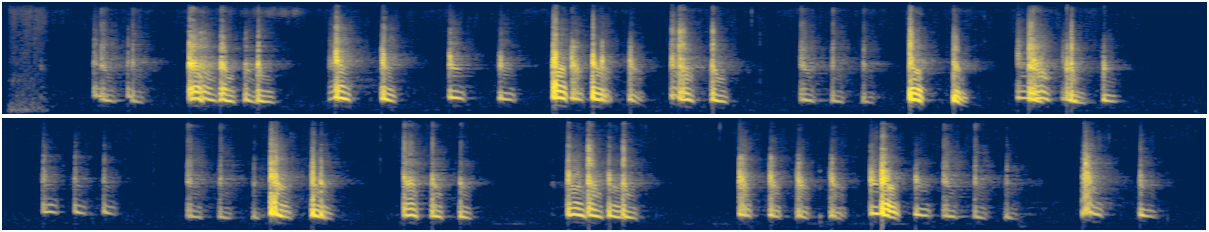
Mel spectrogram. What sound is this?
Green frog, croaking
Green frog croaking
croak, frog, green, ribbit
